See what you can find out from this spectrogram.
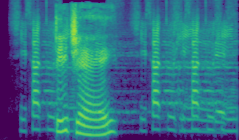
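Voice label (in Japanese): DJの言い方（女性）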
